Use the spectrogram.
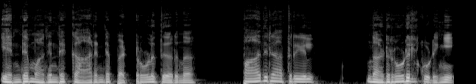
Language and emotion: Malayalam, fearful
